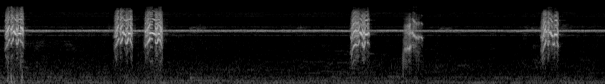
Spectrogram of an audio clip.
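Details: Green-cheeked conure playing alone in a forest, giving six short, harsh, broadband screeches spread irregularly over six seconds, two of them in a quick pair, over a steady high-pitched insect drone.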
